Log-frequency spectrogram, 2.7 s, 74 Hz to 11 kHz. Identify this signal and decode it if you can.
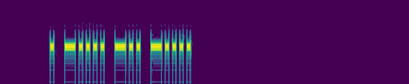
Morse code, heard as a keyed tone, about 48 wpm, 700 Hz. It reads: E6D6
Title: All Cut Numbers - 4-Digit 50wpm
